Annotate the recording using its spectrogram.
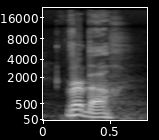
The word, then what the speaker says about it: VRBO: Verbo. – Yeah. Apparently, that's how you're supposed to pronounce it.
